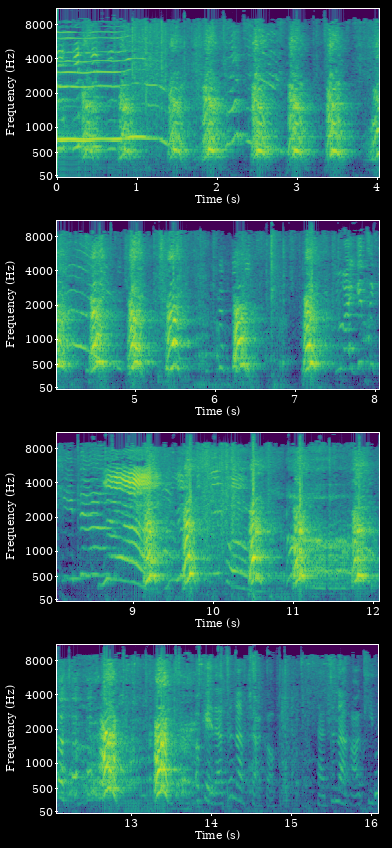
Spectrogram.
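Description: A puppy, given as a birthday gift, yips and barks in quick, high-pitched bursts, a steady string of sharp squeaky cries with a brief whiny, rising howl partway through.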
